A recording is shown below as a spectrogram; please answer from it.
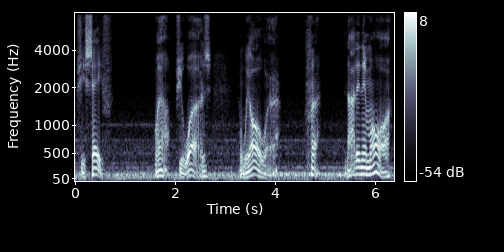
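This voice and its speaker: An actor playing a weary old psychic agent in a video game, guilt-ridden and cryptic, with a gravelly, halting, confessional delivery. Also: male voice, deep voice, animated, noisy background, heavily acted. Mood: remorseful, haunted. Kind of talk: video game cutscene acting. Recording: loud music under the voice.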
